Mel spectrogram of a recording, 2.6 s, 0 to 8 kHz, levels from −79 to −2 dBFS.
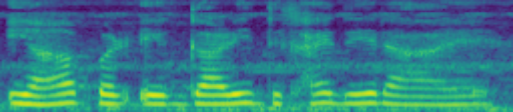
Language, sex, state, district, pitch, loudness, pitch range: Hindi, female, West Bengal, Alipurduar, 240 Hz, -14 LUFS, 230-250 Hz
